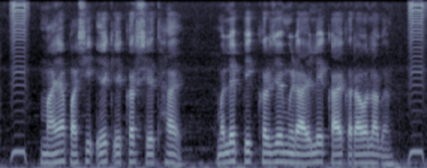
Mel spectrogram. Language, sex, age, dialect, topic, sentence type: Marathi, male, 31-35, Varhadi, agriculture, question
